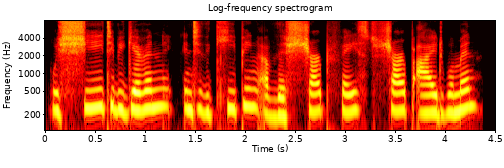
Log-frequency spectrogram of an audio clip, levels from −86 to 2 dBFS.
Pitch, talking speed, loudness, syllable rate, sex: 235 Hz, 200 wpm, -19 LUFS, 4.8 syllables/s, female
